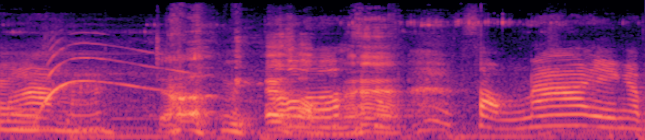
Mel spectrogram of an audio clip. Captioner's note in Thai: หัวเราะ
